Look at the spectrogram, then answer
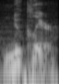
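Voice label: "nuclear", Canadian English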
